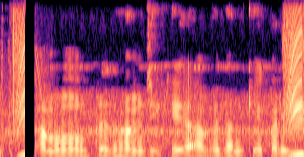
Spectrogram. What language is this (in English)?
Maithili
